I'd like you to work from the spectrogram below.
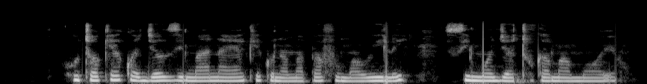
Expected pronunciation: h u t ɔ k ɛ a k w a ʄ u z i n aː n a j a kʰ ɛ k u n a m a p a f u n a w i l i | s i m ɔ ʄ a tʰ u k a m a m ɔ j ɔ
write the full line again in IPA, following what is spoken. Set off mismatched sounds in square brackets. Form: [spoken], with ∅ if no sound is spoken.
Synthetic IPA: h u t ɔ k ɛ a k w a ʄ [ɔ] z i [m] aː n a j a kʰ ɛ k u n a m a p a f u [m] a w i l i | s i m ɔ ʄ a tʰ u k a m a m ɔ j ɔ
